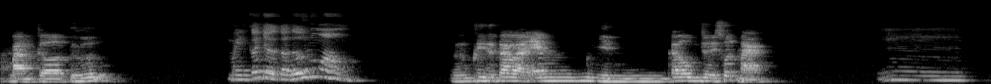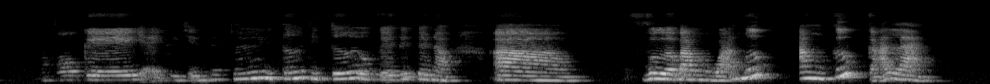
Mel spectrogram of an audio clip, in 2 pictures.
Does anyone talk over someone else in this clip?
No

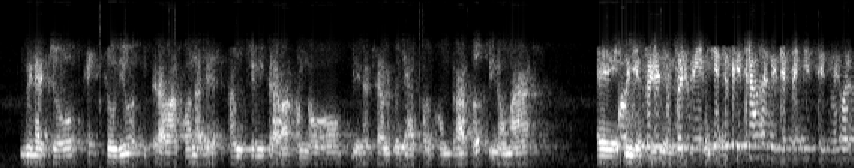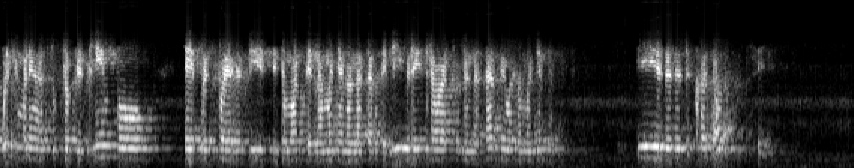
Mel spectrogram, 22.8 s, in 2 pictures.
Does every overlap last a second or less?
No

